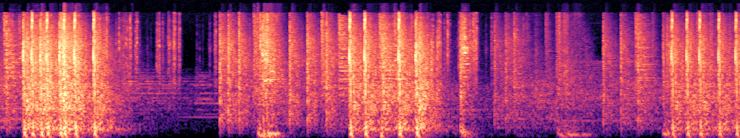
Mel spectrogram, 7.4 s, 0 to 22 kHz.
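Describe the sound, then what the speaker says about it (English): Rapid bursts of chain shotgun fire in the video game RimWorld, dense rattling volleys that repeat in clusters with brief gaps, loud and continuous across the clip with no talking. "seeing those chain shotguns go off and delete like 800 health"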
